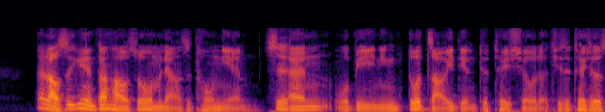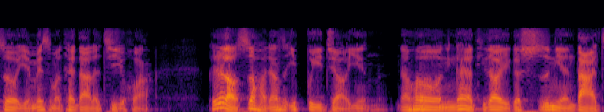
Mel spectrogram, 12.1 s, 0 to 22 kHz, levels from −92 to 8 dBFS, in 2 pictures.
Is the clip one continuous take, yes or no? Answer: yes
